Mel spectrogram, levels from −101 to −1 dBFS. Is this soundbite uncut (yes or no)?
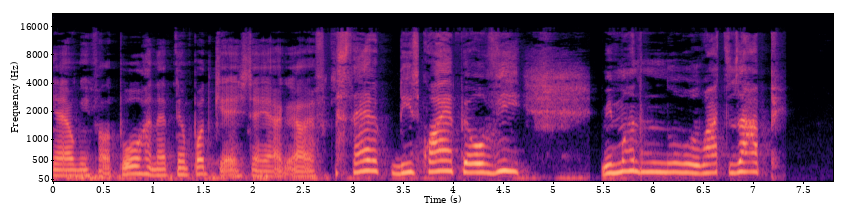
no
